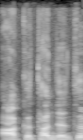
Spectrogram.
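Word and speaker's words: arctan: 그러면요 탄젠트의요 -1승을 어떻게 읽냐면 아크라고 읽어요. 아크. 그래서 뒤에서 앞으로 아크 탄젠트 a다.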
